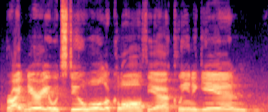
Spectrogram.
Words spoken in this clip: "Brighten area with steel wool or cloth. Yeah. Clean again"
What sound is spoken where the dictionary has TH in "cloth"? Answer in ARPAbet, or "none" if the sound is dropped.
TH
